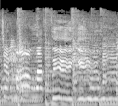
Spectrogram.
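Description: Live band playing a jazzy pop song: a sung melody with vibrato over electric guitar, drums and a bass line, with a saxophone in the band.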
